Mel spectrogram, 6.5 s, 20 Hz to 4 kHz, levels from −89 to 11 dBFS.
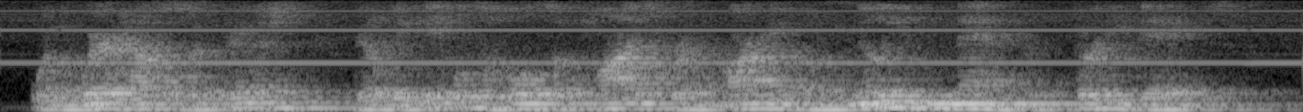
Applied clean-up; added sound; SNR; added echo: none; Drill; 20 dB; reverberation time 1.3 s.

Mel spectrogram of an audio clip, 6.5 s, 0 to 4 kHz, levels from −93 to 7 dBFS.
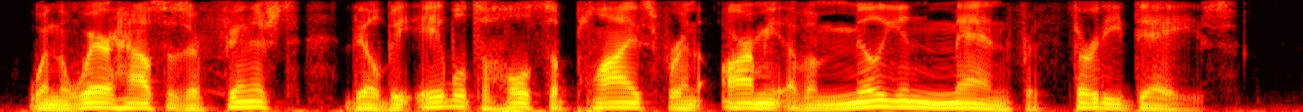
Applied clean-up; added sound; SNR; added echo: none; none; none; none.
